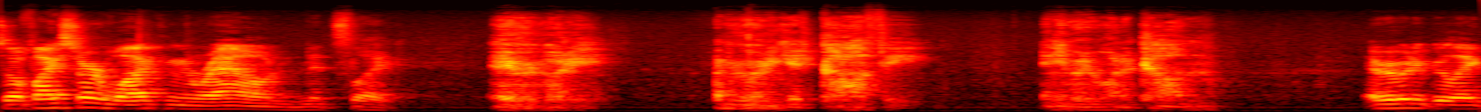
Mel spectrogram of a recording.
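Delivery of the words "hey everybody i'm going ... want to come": burly, gruff, gravelly, breathy whispered superhero growl. Showing how a burly Batman voice would sound on himself: burly Batman-style voice. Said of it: "that voice would not fit me".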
